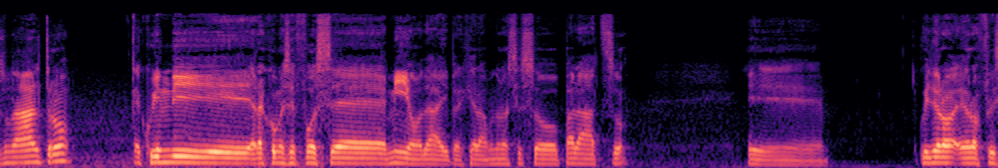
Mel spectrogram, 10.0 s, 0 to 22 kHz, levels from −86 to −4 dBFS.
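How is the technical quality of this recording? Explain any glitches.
No glitches or technical faults turn up anywhere in the recording.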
